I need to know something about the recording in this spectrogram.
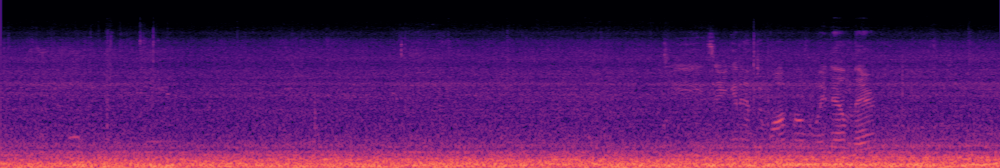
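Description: Steady low rumble of an airliner's engines and cabin air heard from inside the passenger cabin, with faint voices in the last few seconds.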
